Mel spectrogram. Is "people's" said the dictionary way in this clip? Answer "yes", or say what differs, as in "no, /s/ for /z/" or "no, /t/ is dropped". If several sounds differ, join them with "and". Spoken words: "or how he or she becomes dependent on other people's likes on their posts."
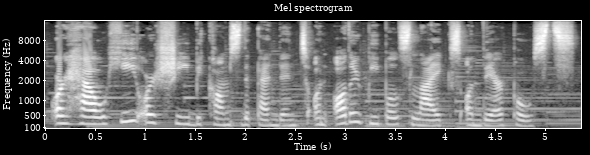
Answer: no, /s/ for /z/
